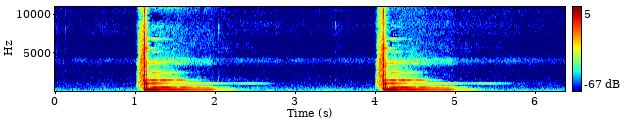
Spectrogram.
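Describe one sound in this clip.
A bright game chime rings out twice and quickly fades.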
